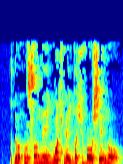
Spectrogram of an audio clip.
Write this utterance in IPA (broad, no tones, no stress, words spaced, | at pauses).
ɗʊhuso n̪eʎwɔ̃ç ɳɪʎɔç ɦo ɕẽn̪o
